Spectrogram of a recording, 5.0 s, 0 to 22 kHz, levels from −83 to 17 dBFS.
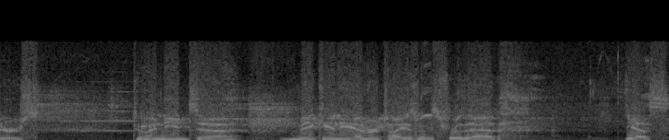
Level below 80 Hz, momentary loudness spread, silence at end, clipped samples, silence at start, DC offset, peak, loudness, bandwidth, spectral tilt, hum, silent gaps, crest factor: -74 dBFS; 9 LU; 0 s; under 0.1%; 0 s; under 0.1%; -24 dBFS; -33 LUFS; 15.5 kHz; -2.5 dB/octave; none; none; 12 dB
